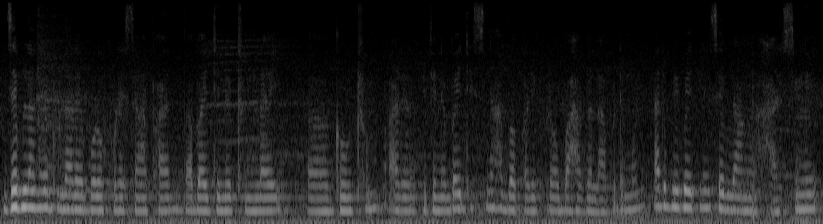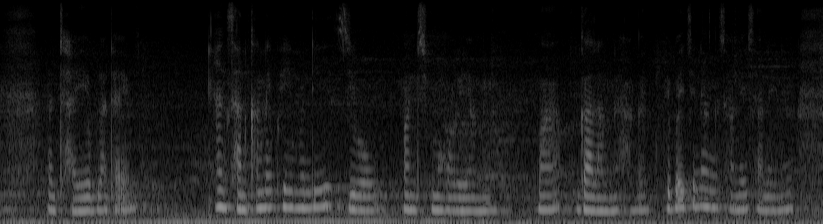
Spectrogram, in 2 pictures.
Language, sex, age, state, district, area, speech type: Bodo, female, 18-30, Assam, Baksa, rural, spontaneous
